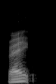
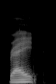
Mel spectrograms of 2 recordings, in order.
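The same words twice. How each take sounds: Both takes have the same delivery.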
